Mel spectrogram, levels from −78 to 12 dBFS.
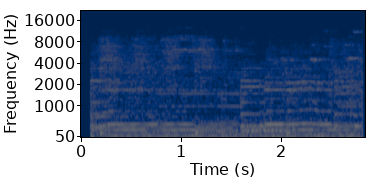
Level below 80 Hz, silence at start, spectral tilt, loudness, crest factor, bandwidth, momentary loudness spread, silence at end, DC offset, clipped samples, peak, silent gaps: -52 dBFS; 0.1 s; -3.5 dB/octave; -44 LUFS; 12 dB; 16 kHz; 2 LU; 0 s; under 0.1%; under 0.1%; -32 dBFS; none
